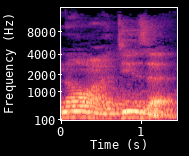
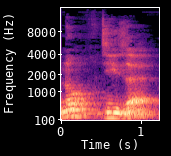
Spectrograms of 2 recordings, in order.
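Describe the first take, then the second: First: The sound flows through the 'ain into jiza. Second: The sound stops at the 'ain before jiza. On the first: The speaker calls it right. "harus mengalir" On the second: The speaker calls it wrong. "ainnya tidak boleh berhenti"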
